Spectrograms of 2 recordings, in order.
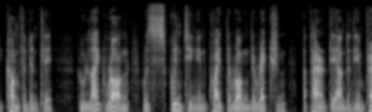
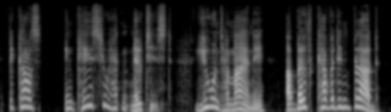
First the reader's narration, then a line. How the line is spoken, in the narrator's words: said coolly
